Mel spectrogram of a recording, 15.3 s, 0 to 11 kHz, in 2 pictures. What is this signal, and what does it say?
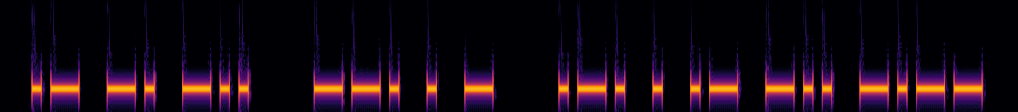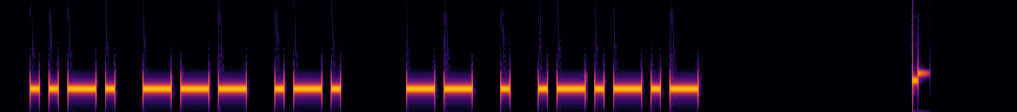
Morse code, heard as a keyed tone, about 17 wpm, 700 Hz. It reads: AND GET READY FOR ME.
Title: Sentences from Top 1000 Words - Review Part 1 - 17wpm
